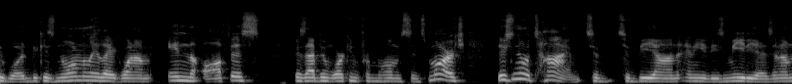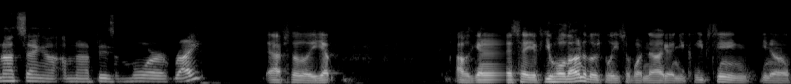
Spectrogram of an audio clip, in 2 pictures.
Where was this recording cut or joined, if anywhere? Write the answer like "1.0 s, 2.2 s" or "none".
9.0 s, 14.6 s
